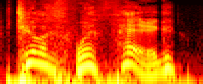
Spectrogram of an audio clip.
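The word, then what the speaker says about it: Tylwyth Teg: Various folklorist traditions refer to them euphemistically by names such as wee folk, good folk, people of peace, fair folk, which in Welsh is pronounced tillith with heg.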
